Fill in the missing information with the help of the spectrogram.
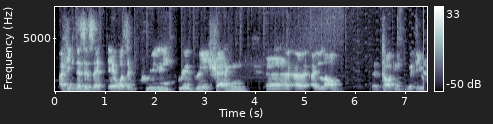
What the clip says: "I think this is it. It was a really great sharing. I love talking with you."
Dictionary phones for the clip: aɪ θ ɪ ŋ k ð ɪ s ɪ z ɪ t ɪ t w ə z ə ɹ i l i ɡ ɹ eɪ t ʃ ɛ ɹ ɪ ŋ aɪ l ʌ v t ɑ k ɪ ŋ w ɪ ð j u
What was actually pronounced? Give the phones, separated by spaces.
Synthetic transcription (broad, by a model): aɪ θ ɪ ŋ k ð ɪ s ɪ z ɪ t ɪ t w ə z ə ɹ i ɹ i ɡ ɹ eɪ t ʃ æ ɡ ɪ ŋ aɪ l ʌ v t ɑ k ɪ ŋ w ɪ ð j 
